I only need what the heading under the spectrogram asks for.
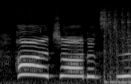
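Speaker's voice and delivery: high, loud cartoon frog puppet voice. Speaker greeting John and Steven: Kermit the Frog voice. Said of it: "Hello, Kermit".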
